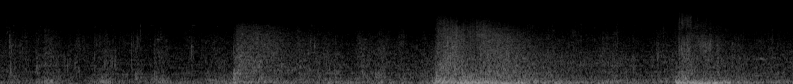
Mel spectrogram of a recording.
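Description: Mortar and artillery shells land among troops in an Empire: Total War battle, producing deep rumbling booms and blasts, two heavier impacts standing out over a continuous roar of battlefield noise.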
